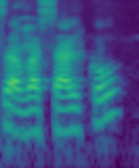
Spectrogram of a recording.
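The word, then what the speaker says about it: Vrsaljko: good you can't really expect that much uh versalio is vasalco how is that that's how you pronounce it yeah so so yeah i think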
